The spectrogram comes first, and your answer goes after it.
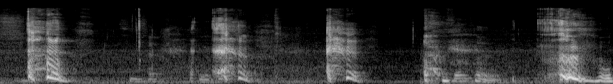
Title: Kingdom cough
